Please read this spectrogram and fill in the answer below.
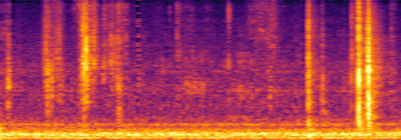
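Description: A plastic Blu-ray case and its paper inserts being handled as the inserts go back in: scattered light clicks and rustles over a steady low hum, with two sharp clicks close together near the end.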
